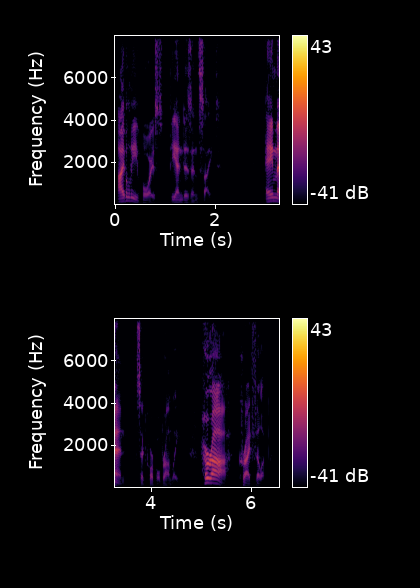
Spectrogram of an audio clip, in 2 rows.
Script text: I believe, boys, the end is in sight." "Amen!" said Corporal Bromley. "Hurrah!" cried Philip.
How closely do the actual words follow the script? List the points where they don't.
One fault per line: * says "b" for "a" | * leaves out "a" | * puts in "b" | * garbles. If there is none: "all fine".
all fine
